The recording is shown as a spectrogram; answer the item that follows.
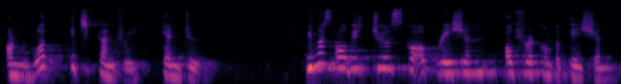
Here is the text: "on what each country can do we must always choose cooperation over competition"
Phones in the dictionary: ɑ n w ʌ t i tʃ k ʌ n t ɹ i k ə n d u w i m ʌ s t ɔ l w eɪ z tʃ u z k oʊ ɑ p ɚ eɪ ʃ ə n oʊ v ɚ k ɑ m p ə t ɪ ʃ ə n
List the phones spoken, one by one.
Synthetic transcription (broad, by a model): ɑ n w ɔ t i tʃ k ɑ n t ɹ i k ə n d u w i m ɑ s t ɔ l w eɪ s tʃ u s k oʊ ɑ p ɚ eɪ ʃ ə n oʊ f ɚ k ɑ m p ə t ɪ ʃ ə n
